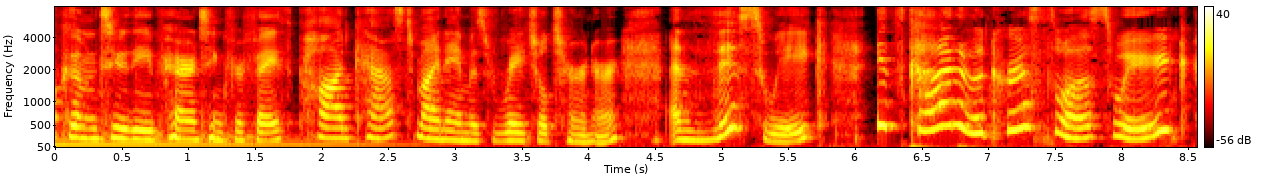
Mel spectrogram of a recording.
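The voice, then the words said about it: American accent. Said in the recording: “as the accent betrays me. As you know, I was born and raised American”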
